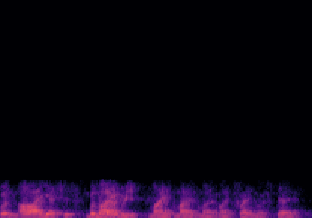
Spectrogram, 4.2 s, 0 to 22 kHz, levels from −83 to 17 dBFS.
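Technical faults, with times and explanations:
Throughout, G.729 codec: the speech is rebuilt from a vocal tract filter, a pitch predictor and a few pulses per short frame, leaving it plainly rough and synthetic-sounding, with nothing above 3.8 kHz. This fits a G.729A stream at 8 kbit/s.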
